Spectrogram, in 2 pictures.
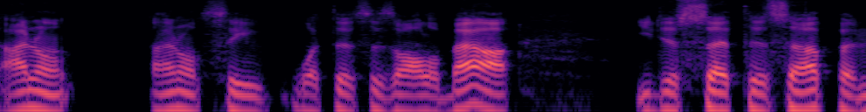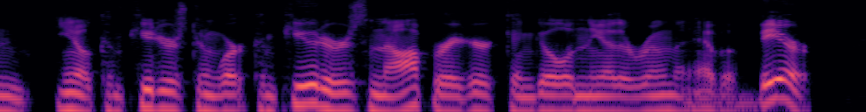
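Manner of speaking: plain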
